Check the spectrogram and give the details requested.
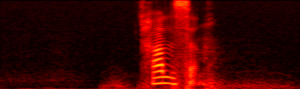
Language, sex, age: Swedish, female, 50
